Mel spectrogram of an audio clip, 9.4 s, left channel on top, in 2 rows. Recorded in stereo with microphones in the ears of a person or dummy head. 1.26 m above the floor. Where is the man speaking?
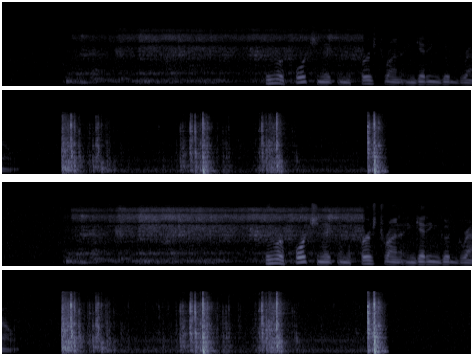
45° right (ahead or behind).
